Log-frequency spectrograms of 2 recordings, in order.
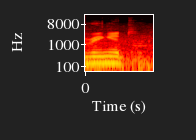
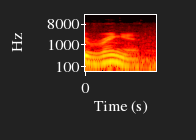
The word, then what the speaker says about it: ringgit: I say ring it, and somebody just pointed out in the comments to me that that's incorrect. It's like two syllables, ringgit, right? Something like that, not ringgit.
